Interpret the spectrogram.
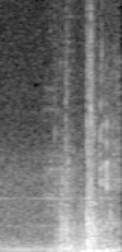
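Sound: door opening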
